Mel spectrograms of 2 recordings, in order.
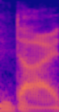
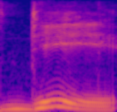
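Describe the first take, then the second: First: The word is said like 'dye'. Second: The word is said like 'dee'. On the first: The speaker calls it wrong. "I'm gonna say die, dude" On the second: The speaker calls it right. "It is D in German"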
